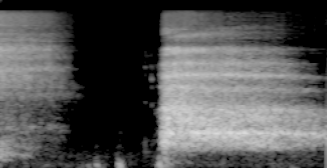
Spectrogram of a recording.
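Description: A deep breath taken on waking while sitting on the edge of a bed: a fading exhale and a few soft sniffs, then a long, loud, airy breath that continues to the end.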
